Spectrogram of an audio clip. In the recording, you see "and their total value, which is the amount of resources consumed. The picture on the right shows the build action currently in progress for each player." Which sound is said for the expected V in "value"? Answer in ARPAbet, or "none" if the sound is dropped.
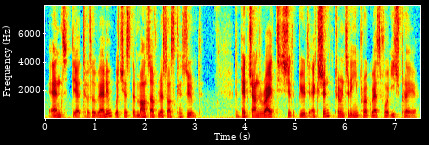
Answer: V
